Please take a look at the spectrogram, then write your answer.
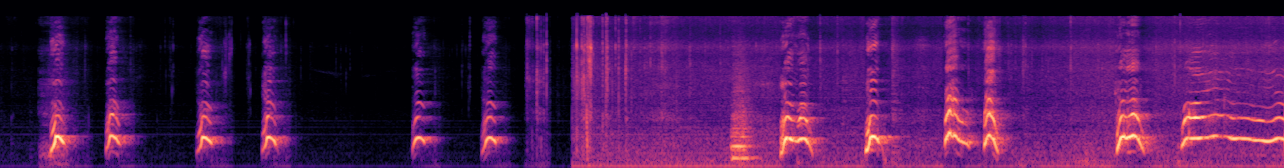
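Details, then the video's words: A Shih Tzu yaps in quick, evenly spaced bursts. A second dog, Hichang, lives in the same home. Partway through, a steady low hum and background noise begin, and the sharp barks continue over them, some slightly drawn out. "Shih Tzu Is Barking"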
